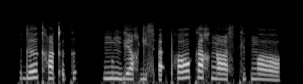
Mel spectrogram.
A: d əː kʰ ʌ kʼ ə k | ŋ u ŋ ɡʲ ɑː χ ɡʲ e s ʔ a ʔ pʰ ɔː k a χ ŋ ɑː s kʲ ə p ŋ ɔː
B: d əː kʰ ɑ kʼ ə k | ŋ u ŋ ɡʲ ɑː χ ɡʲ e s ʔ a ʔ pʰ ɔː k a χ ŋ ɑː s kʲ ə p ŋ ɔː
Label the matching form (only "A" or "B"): B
